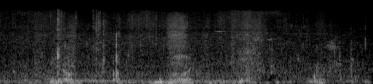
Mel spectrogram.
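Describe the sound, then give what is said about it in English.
Six pigs grunting and snuffling on family farmland in southern Minnesota, a run of short, low, rough bursts coming in an uneven rhythm over a steady outdoor background, with no one talking. “We decided after several conversations to buy pigs, and we would raise them on our family land in southern Minnesota.”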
